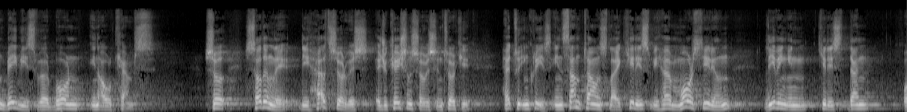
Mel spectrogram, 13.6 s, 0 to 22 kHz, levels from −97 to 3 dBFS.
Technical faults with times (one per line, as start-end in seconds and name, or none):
none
